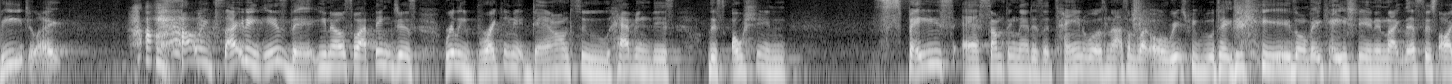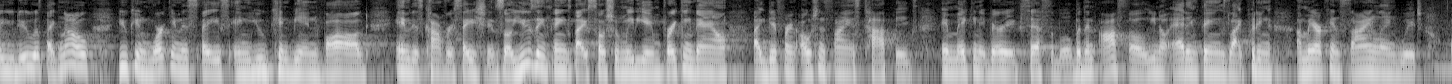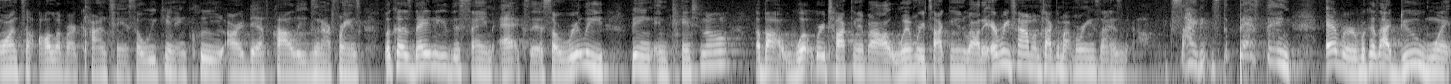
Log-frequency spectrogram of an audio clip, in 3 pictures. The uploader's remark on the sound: A panel discussion. It was recorded in front of a live audience at Grace Farms in New Canaan, CT.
